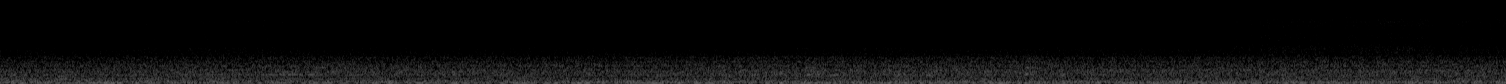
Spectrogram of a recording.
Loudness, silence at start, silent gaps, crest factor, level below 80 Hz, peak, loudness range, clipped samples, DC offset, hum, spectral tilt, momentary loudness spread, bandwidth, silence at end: -51 LUFS; 0 s; none; 14 dB; -56 dBFS; -36 dBFS; 1 LU; under 0.1%; under 0.1%; none; -5 dB/octave; 1 LU; 16 kHz; 0 s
